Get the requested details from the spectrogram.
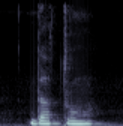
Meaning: date (point in time)
- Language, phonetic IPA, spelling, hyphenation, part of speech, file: Czech, [ˈdatum], datum, da‧tum, noun, Cs-datum.ogg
